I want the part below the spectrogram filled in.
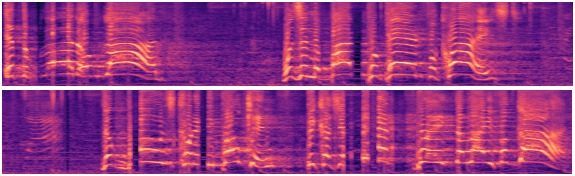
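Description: With a very high pitch and drawn-out words, a man in his thirties preaches over soft background music. His lively conference sermon in a hotel ballroom is animated and joking, full of call-and-response with the live audience, amid long hall reverb and faint crowd noise.

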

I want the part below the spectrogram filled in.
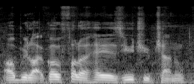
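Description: Out in a park with distant traffic and faint music behind, a young history-channel host talks casually to the camera and his guest. He speaks fast in a steady, slightly mellow voice on the low side.

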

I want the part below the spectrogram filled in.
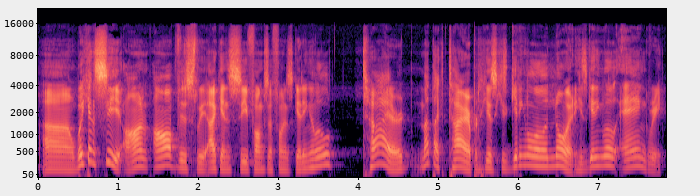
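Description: A man's voice: on the high side, animated, brisk. A man in his twenties with a Russian accent, a native Russian speaker, gives casual live boxing commentary, often repeating himself and hesitating. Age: 20s. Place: small indoor room. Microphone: close podcast microphone on a boom arm.

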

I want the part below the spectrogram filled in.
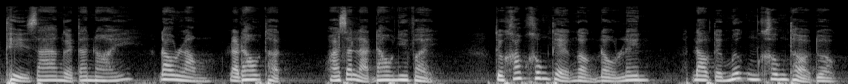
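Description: A woman's voice: mid-range voice, animated, normal speed, warm tone. A woman narrating a first-person audiobook story in a heartfelt, sorrowful way.

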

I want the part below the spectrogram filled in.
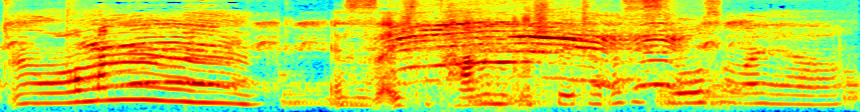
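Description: A woman's voice: sits high, very animated, quick pace, very noisy. A woman vlogger talking casually and frantically, with lots of exclamations. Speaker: YouTuber. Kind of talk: casual vlog.

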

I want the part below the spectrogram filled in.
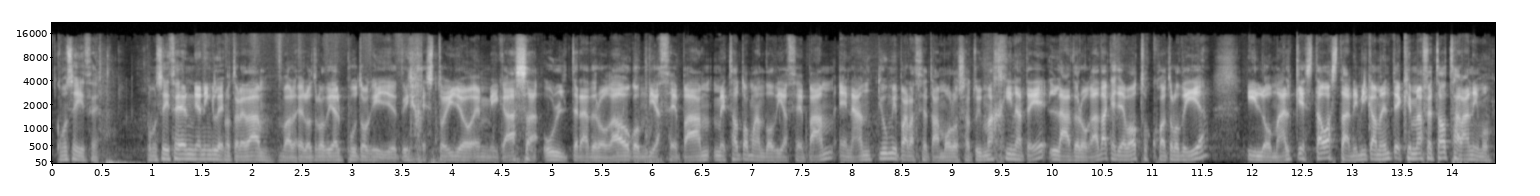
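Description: Andalusian guy rambling and cursing at his stream chat, talks quick, faint hum behind. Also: fairly low pitch, a bit bright. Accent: Andalusian Spanish. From Spain. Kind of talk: gaming livestream commentary. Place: home streaming setup.

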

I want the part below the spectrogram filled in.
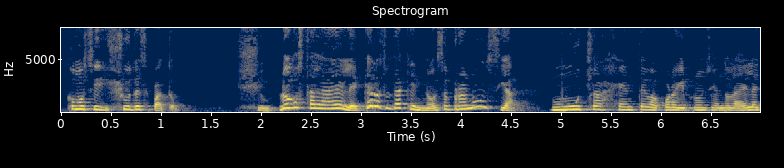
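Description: Chatty, mellow-voiced woman teaching English. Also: on the high side. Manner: playful, chatty, slows down to model English sounds. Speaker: English teacher and channel host. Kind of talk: casual video lesson.

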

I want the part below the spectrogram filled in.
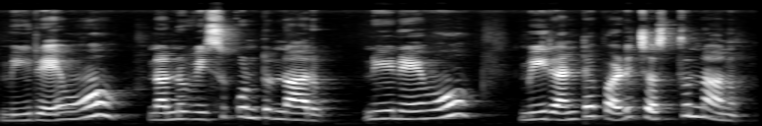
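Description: A woman's voice: on the high side, moderate pace, close to an everyday voice. A woman voicing a coaxing, innocently teasing wife in an audio story. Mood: pleading. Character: sweet-talking, teasing young wife.

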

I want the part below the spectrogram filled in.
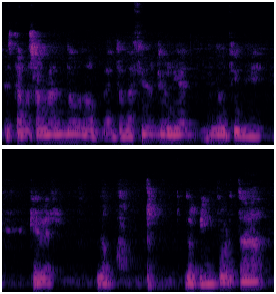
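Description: A man's voice: medium pitch, steady tone, moderate pace, darkish tone. A man teaching a lecture class who keeps asking his students whether they follow, at a distance the mic. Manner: explanatory, often checks understanding with questions. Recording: dull sound, mic at a distance.

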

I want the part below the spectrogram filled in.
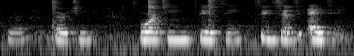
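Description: A woman's voice: mid-range voice, monotone, normal speed. A young woman chatting casually with a teasing manner. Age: young adult. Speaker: challenge participant. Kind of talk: casual chat. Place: small bedroom, indoors. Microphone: camera several feet away. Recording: echoey, distant mic, background noise.

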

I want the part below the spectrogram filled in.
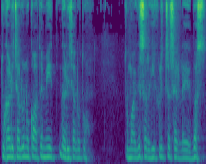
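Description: A man's voice: a little high, flat delivery, fairly quick, dark tone, breathy edge. A man voicing a frightened young man who urges his friend on after a scare. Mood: urgent.

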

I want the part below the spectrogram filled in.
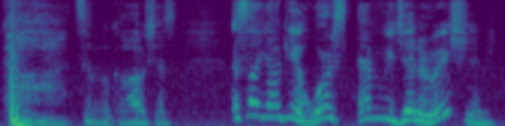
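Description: Young man playing a quick, sarcastic grumpy friend. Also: high-pitched, very animated, heavy background noise. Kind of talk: amateur youth drama acting.

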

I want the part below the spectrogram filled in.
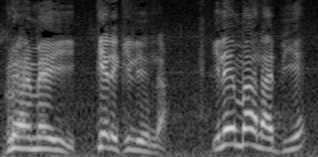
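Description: A man's voice: high-pitched, very animated, a little fast, fairly bright tone. A man, lecturing proudly in street banter outdoors in a city street. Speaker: sapeur.

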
